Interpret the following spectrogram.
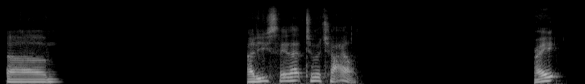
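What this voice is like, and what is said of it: Emotional, choked-up speech. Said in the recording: “Excuse me as I'm getting emotional here”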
